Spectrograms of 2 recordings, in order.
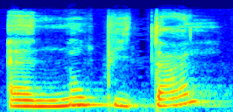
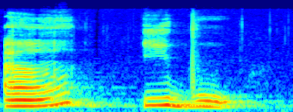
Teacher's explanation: on peut faire la liaison, un hôpital, mais ici, on ne peut pas dire un hibou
